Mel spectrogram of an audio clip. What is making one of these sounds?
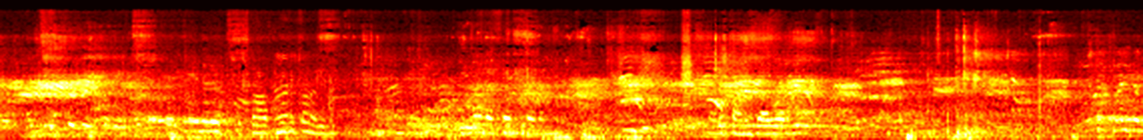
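A crowd of children and adults chatter and call out at a distance outdoors.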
